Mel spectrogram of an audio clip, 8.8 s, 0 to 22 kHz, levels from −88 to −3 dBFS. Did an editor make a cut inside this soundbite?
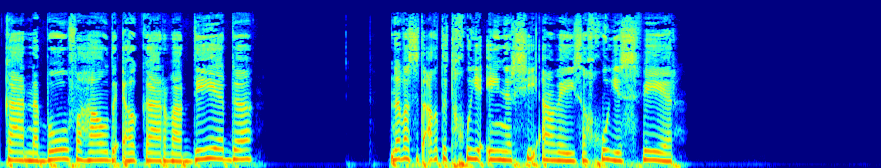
no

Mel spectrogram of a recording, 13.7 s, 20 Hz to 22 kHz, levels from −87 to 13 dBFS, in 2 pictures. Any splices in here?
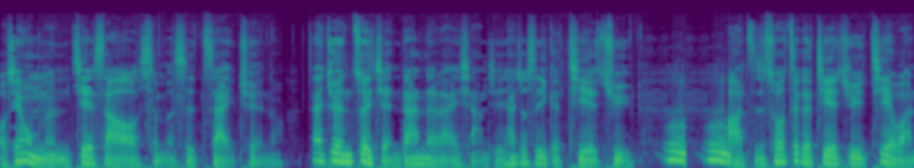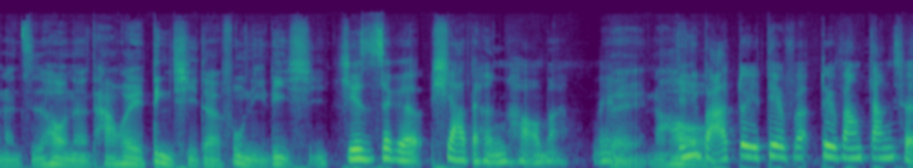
yes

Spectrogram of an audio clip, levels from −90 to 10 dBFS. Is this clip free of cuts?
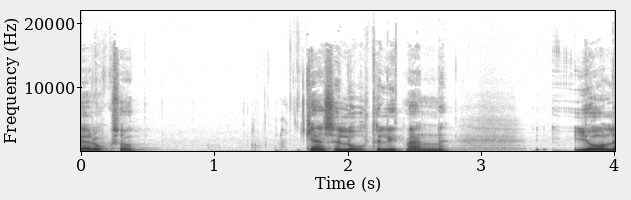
no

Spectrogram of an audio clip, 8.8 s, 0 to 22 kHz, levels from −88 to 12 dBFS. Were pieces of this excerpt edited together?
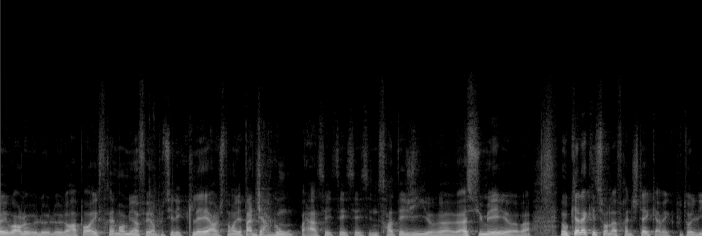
no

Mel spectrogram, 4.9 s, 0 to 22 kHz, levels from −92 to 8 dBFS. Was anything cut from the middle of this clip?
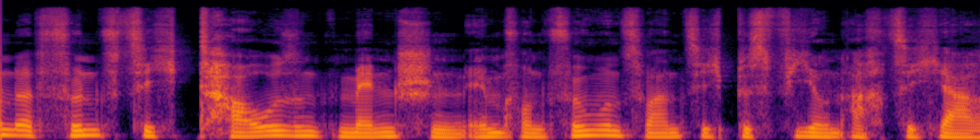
yes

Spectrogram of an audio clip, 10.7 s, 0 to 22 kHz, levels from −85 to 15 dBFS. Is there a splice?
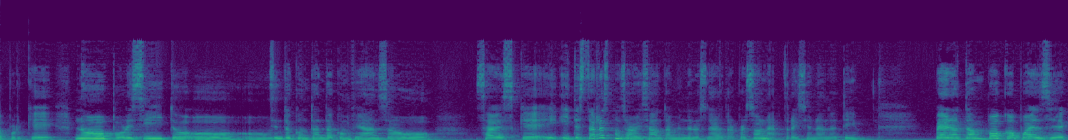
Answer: yes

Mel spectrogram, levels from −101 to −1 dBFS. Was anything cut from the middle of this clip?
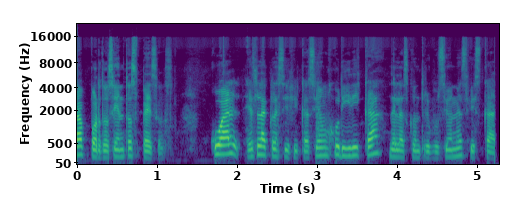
no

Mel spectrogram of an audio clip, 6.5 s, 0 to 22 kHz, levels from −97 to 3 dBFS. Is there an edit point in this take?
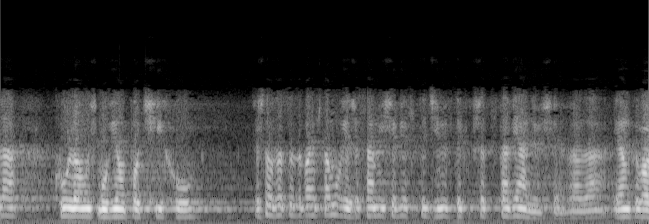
yes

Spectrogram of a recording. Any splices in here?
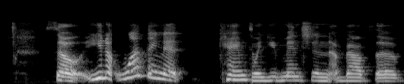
yes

